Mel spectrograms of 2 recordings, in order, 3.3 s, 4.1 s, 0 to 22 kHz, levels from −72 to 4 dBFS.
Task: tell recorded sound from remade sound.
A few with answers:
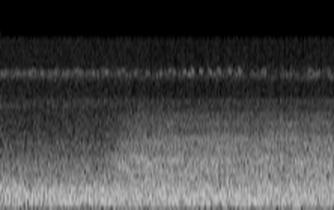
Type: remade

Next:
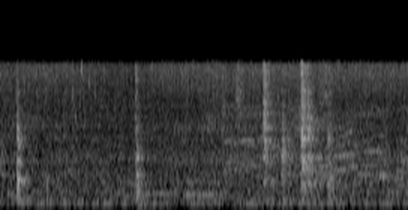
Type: remade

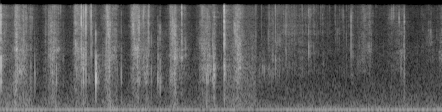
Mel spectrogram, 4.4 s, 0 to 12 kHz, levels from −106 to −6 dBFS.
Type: recorded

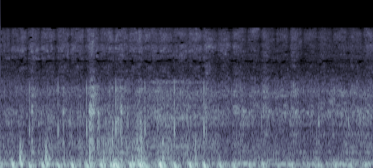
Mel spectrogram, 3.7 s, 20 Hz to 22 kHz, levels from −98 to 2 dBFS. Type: recorded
